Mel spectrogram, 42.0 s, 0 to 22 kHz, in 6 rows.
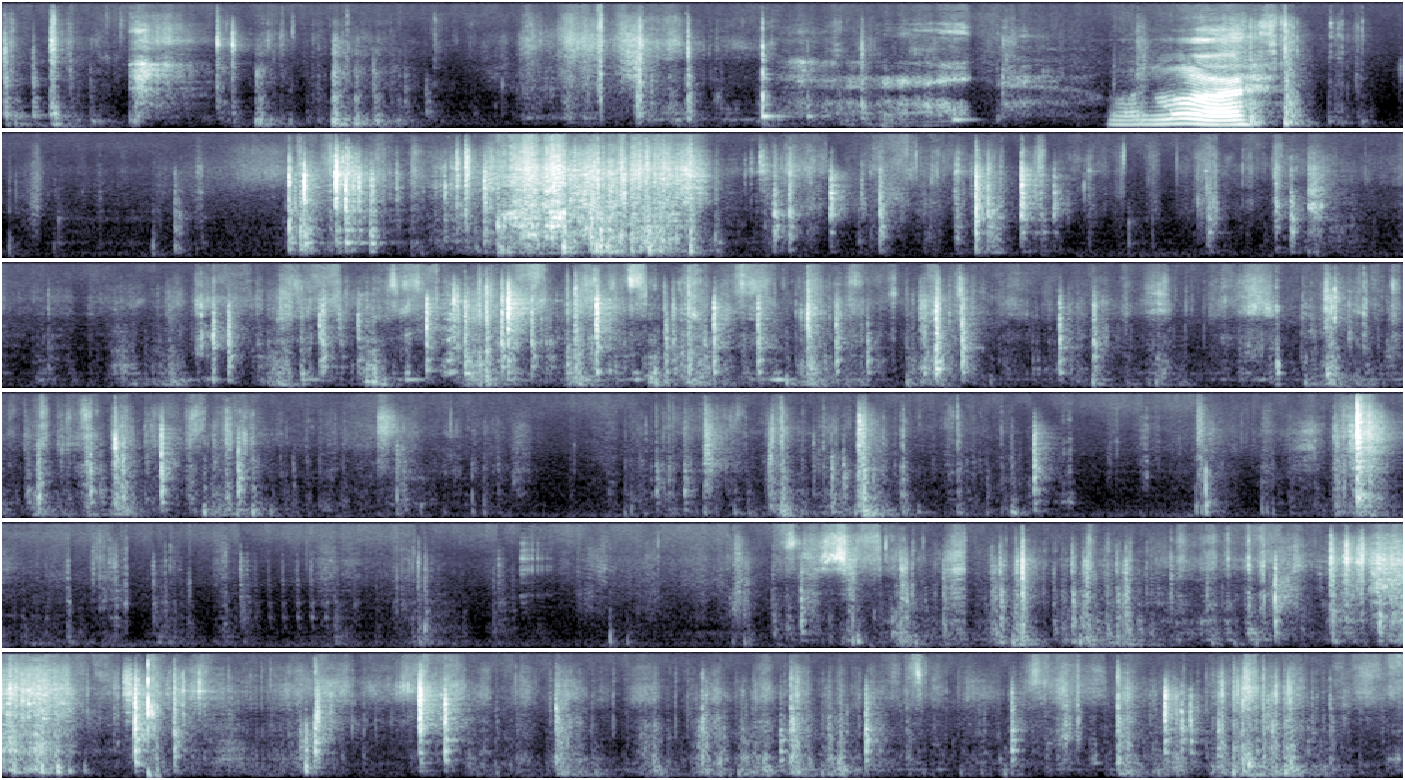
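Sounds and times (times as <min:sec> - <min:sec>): clicks and small knocks: 0:33.4 - 0:37.4.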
